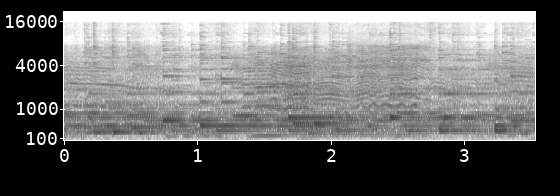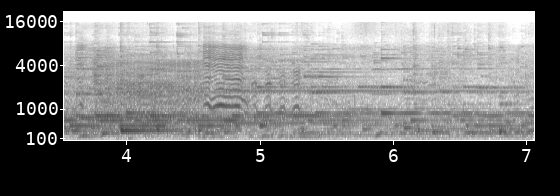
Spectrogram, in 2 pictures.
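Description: Many goat bells clanking and ringing together, with overlapping tones from a herd as it grazes. Goats bleat about two seconds in and again around four and a half seconds.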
